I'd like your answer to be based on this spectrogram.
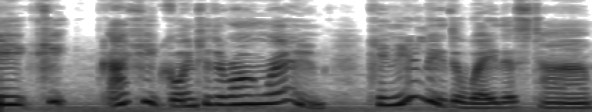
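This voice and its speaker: A female-sounding voice puts on a character voice with a high pitch and very wide pitch swings. The pace is moderate. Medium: read story.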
